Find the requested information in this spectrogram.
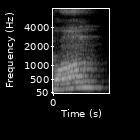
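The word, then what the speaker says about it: bomb: धमाके से फट गया अब बम एम के बाद जब बी आ जाए तो बी साइलेंट हो जाता है जैसे कॉलम हो गया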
